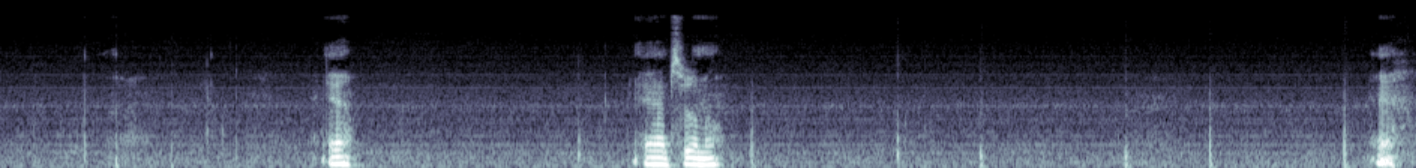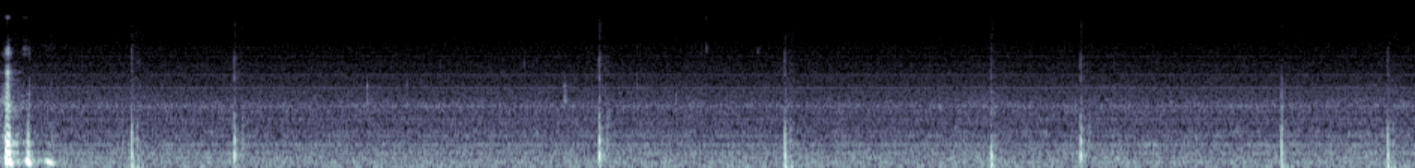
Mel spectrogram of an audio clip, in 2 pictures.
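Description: Stone blocks are placed with soft, short thuds, one after another.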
